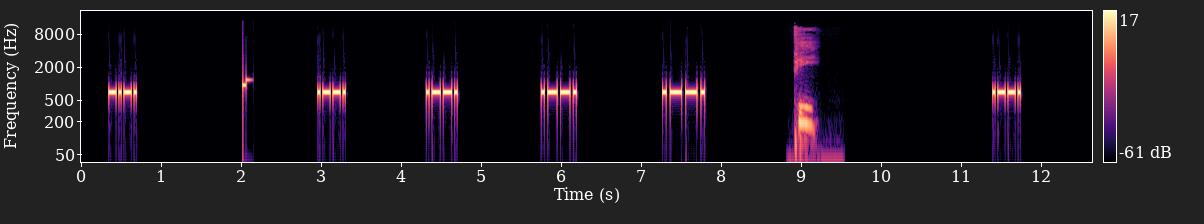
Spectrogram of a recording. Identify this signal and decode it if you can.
Morse code, heard as a keyed tone, about 33 wpm, spaced as for 8 wpm, 700 Hz. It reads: C PPPP P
